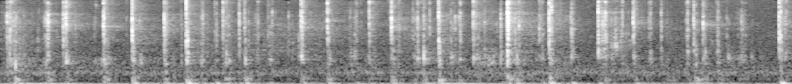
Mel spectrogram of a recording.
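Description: Fingertips and nails type continuously on a full-size white Logitech keyboard with plastic keys resting on a marble surface. Rapid, bright plastic taps and clicks follow one another over a steady low rumble, each ending quickly.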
